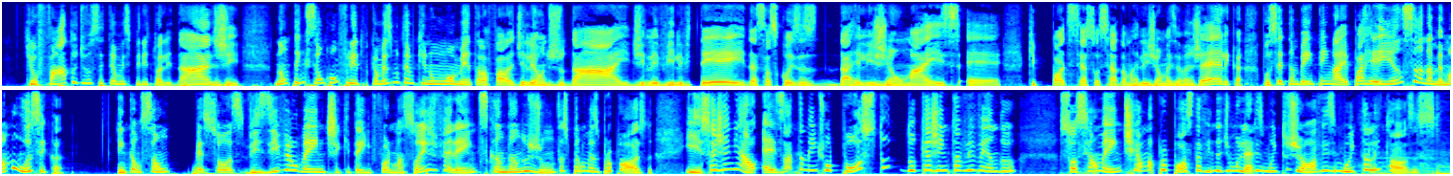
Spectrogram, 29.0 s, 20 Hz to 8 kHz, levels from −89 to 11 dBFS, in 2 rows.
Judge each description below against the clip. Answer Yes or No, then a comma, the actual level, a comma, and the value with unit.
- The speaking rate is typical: No, fast, 195 wpm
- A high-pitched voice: Yes, very high, 250 Hz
